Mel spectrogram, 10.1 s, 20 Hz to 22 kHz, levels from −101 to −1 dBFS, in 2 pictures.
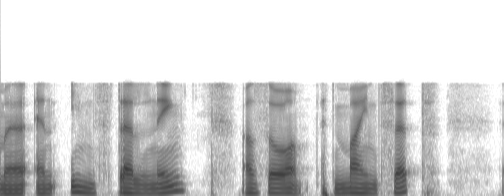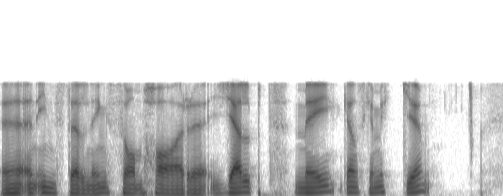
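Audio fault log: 1.22 s, packet loss with last packet repeated: a single 20 ms gap is filled by replaying the preceding stretch of audio, which fits one lost 20 ms packet concealed by repetition. The single repeat comes through as a small blip. The gap is too short for a sustained 50 Hz buzz to build up. The audio sits within the band-limited, below-4 kHz sound of G.711 telephone coding.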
